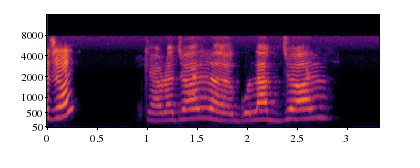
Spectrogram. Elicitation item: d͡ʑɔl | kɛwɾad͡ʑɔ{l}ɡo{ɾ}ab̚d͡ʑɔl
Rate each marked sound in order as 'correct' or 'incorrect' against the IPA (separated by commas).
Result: correct, incorrect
